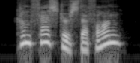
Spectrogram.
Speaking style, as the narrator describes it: the girl beside him said timidly

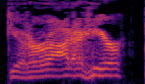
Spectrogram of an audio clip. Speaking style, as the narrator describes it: barked Spidle

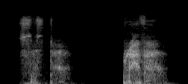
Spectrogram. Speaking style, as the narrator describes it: the wizard whispered

